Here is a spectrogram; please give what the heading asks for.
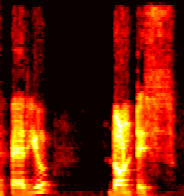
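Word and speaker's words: periodontist: होता है peri पेरिडॉट अब दो एस के बीच में टी आएगा तो टी साइलेंट रहेगा तो यहां पर एस टी एस जो लास्ट में आप देख रहे हैं इसमें टी को साइलेंट रखना है पेरियो डटस गम स्पेशलिस्ट नेक्स्ट है पीडियाट्रिशियन तो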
